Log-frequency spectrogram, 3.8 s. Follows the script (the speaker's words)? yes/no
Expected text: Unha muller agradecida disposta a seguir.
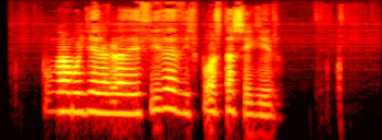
no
